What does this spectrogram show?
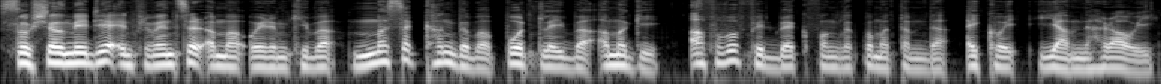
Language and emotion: Manipuri, happy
